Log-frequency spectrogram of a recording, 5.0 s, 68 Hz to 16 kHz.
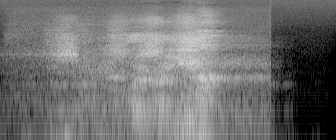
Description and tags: Evil Happy Thoughts
This is a joke. Each phrase was recorded on my Logitech USB mic, and I used Audacity to lower each one about 5 steps, gverb it, and reverse each one. There are three tracks here. The one in the center is me saying, "Clean your room." The one on the left is, "Always be respectful to your elders." The one on the right is, "Peace and love will always be the way." But after you do all that stuff to 'em, they sound nice and eeeeeeeeeviiiiilllll. Heheheheeeeee!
